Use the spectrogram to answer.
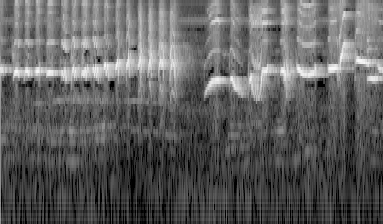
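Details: Oriental magpie-robin song with quick repeated whistled notes that climb slightly in pitch, a brief pause, then richer swooping, warbled phrases with dips and upward flicks.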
